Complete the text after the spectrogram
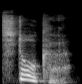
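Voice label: "stalker", British English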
